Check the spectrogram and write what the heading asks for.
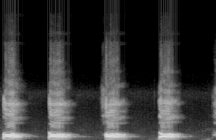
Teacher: উচ্চারণ স্থান হলো দন্ত বা দাঁত তাই এই ধ্বনিগুলিকে বলা হয় দন্ত ধ্বনি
